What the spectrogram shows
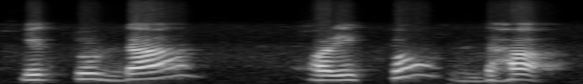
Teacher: द्विगुज व्यंजन जो है ताड़न जात ध्वनियों के नाम से जाने जाते हैं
